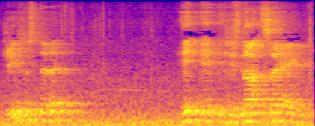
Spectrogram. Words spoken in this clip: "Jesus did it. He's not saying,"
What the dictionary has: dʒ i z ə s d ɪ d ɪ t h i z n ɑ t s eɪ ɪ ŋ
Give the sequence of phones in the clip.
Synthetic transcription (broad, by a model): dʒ i z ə s d ɪ d ɪ t h i z n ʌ t s eɪ ɪ ŋ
